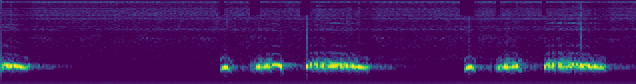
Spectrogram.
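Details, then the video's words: Spotted dove kept as a lure for wild doves, calling in a rough, bronze-toned voice. A trailing coo is followed by two full phrases: a clipped note, then two longer low hoarse syllables. "Cu gáy mồi Cứng Gù giọng đồng khàn kích bổi nhanh nổi. Chim cu gáy thúc gù gáy gọi kích bổi"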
